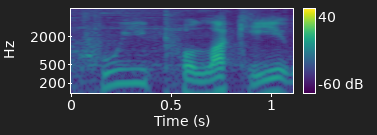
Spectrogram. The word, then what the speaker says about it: Hooye Polucky: But he told me Hooye Polucky, which is kind of interesting, because if you actually say Polacke in German, that's a slur against Polish people.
